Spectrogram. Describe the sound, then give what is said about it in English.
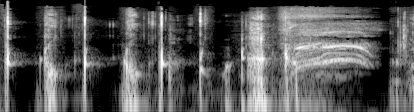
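A voice imitates peg-leg footsteps with a run of sharp, uneven mouth clicks and pops, fairly loud, broken briefly by a squeaky whistling glide before a final thump. “I'm trying my best to do step peg leg noise.”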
